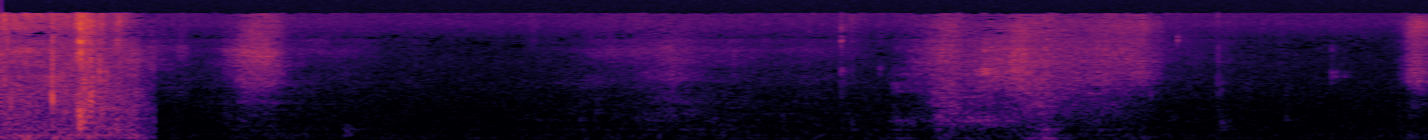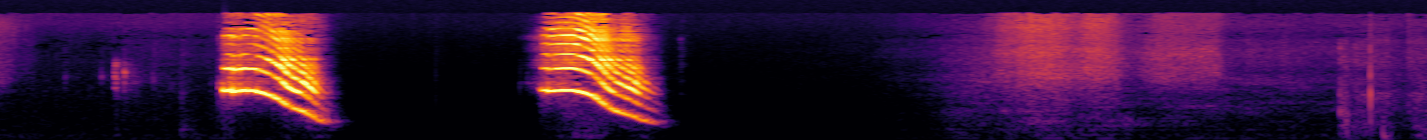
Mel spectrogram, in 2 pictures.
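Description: Elk call made by a hunter, sounded twice about a second and a half apart, each a short falling whine that drops from high to low.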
